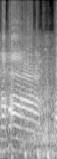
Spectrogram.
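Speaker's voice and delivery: slow, hollow forced laugh; mock cheerful ha ha; fake laugh. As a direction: put on a fake happy laugh. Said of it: "बाहर कर रहे हैं".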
